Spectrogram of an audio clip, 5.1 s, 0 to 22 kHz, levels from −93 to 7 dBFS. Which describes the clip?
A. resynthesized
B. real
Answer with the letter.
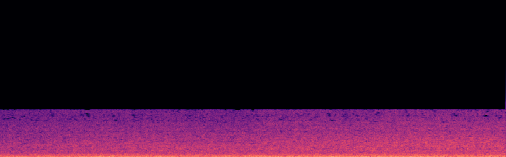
B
